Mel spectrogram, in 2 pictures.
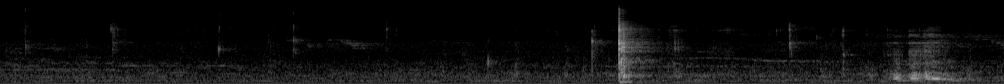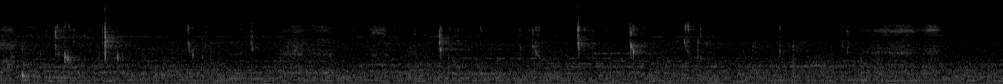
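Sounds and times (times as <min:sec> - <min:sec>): person chewing food: 0:09.8 - 0:18.8.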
